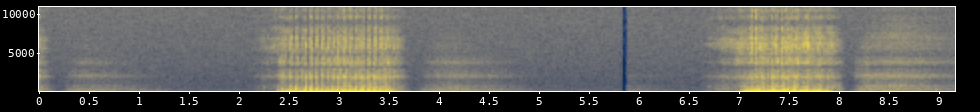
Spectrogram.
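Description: Two loud rattling snores on the in-breath, each followed by a softer out-breath, about 13 breaths a minute; snoring.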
